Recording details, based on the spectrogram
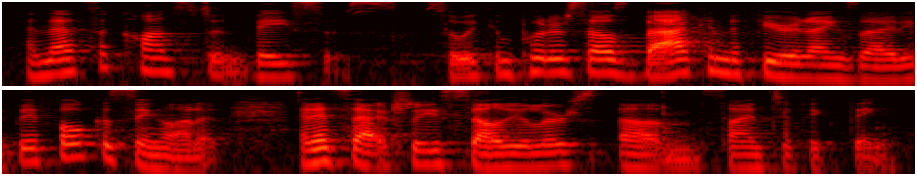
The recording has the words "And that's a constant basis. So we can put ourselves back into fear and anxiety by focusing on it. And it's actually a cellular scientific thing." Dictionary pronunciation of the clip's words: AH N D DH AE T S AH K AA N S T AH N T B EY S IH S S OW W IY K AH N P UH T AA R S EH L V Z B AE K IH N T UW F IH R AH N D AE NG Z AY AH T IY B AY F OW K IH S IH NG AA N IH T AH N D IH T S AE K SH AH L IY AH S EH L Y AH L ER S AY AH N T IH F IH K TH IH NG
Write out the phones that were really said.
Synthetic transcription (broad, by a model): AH N DH AE T S AH K AA N S T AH N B EY S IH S S OW W IY K N P UH T AA R S EH L V Z B AE K IH N T UW F IH R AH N AE NG Z AY AH T IY B AY F OW K IH S IH NG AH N IH T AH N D IH T S AE K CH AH L IY AH S EH L Y L ER S AY AH N T IH F IH K TH IH NG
